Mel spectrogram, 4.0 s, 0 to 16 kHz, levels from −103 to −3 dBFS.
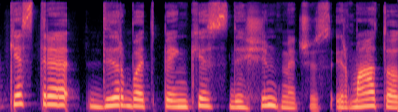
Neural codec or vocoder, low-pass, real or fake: vocoder, 44.1 kHz, 128 mel bands every 512 samples, BigVGAN v2; 14.4 kHz; fake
